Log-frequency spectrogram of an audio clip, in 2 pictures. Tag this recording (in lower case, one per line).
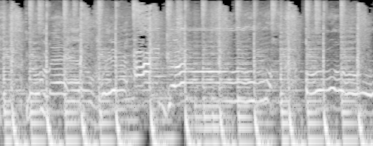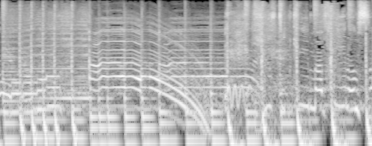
jazz
music
funk
rhythm and blues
